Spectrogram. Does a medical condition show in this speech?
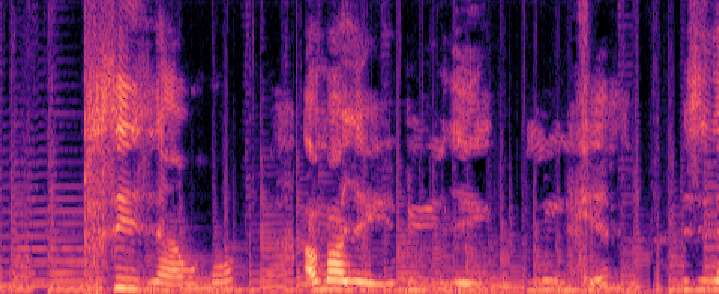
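Yes: cerebral palsy.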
